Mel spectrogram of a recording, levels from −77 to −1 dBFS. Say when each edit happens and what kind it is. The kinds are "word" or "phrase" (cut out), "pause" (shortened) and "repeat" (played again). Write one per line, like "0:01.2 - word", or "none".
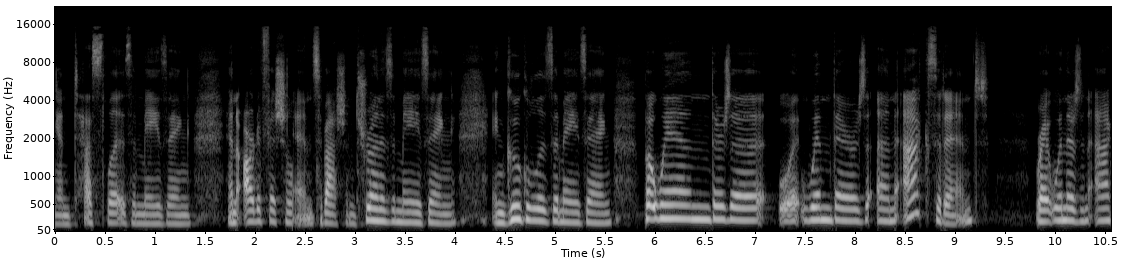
0:02.4 - phrase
